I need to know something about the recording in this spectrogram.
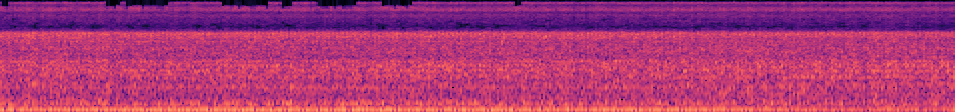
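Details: Hillman Superminx after fitting a new Powerspark electronic ignition module and Lucas coil: even, low idle with a steady firing beat and no misses or stumbles; engine ticks over smoothly, normal idle.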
